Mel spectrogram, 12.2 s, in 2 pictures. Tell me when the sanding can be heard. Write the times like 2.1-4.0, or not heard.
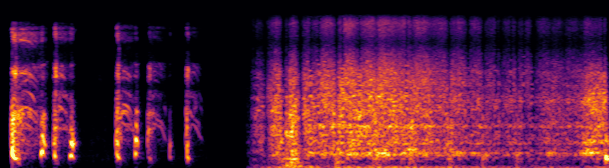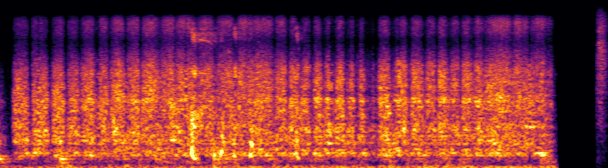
2.5-12.1.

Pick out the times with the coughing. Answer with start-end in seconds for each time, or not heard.
0.1-1.9, 8.0-9.2.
